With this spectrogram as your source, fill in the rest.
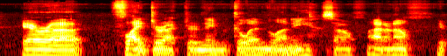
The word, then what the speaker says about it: Lunney: the podcast Marie Lenny is it did I pronounce that correctly Lenny you did Lenny like money is what I say Lenny like money I'm a I'm a the only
